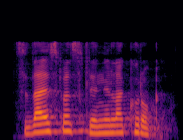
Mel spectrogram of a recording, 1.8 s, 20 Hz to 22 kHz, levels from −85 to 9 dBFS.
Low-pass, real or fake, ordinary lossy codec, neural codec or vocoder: 7.2 kHz; fake; none; codec, 16 kHz, 4.8 kbps, FACodec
